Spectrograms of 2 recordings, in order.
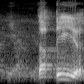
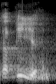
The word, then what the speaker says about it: তাকিয়া: তাকিয়া, তাকিয়া। কি লেখাপড়া করছেন, এই শব্দটা উচ্চারণ করতে পারেন না, খালি ইংরেজি উচ্চারণ করতে পারেন।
